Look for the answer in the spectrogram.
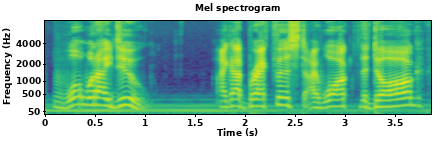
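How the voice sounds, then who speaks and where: Nervous male scientist, audio drama. Higher-pitched, bright, tense voice; casual, stammering, defensive. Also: a little slow, soft background music. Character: evasive, nervous male astrophysicist at a polar station. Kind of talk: naturalistic audio drama acting.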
